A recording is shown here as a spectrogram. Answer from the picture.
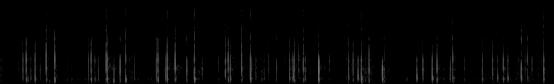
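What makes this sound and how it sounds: Fingernails tap fast and scratch along the gel-bead plastic front of a panda gel bead eye mask resting on a wooden table. About thirty quick, dry, sharp clicks and ticks come in uneven bursts, centered in the midrange with brief bright edges and no ring. It is quiet and close.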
